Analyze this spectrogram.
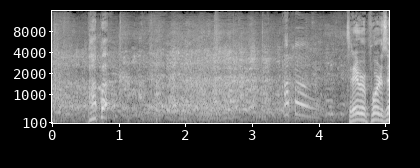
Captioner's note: laughter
